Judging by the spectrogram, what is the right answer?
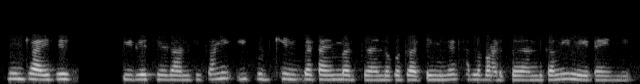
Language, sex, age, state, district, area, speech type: Telugu, female, 18-30, Telangana, Siddipet, rural, conversation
